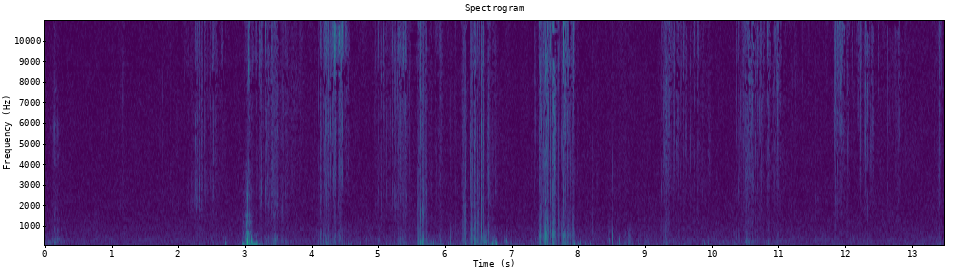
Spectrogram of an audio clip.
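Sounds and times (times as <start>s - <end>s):
earpick scraping and rubbing to remove earwax: 1.9s - 8.2s, 9.2s - 11.1s.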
